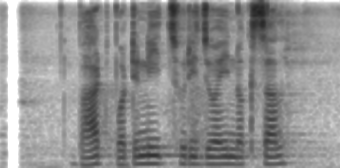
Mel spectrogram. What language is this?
Nepali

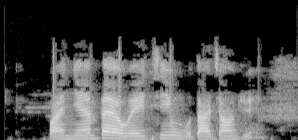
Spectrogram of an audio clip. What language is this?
Chinese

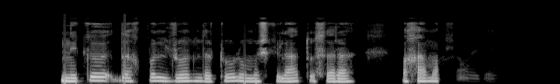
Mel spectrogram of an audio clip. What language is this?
Pashto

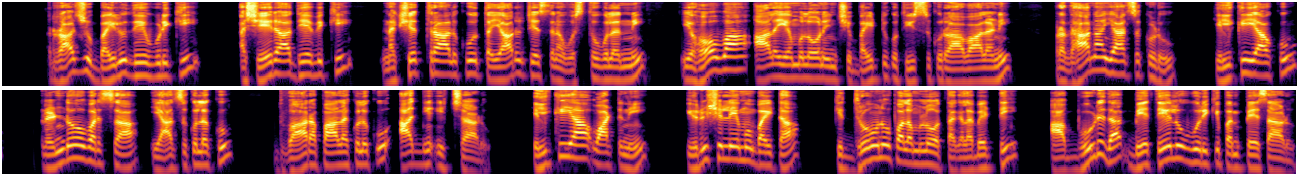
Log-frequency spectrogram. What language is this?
Telugu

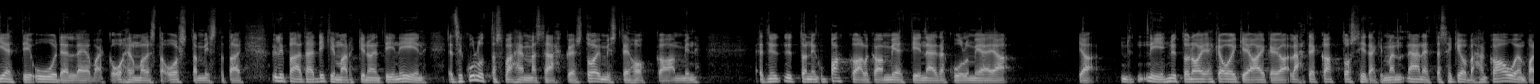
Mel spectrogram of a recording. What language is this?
Finnish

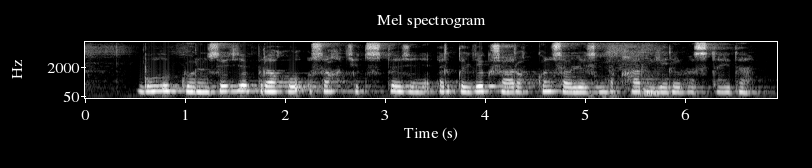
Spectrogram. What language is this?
Kazakh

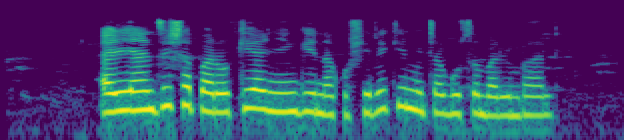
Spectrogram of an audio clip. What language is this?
Swahili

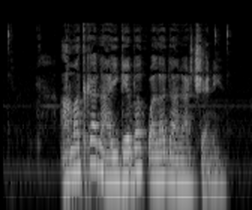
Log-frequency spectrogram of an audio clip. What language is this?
Georgian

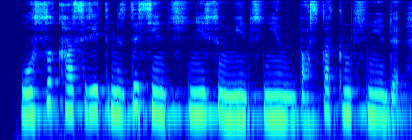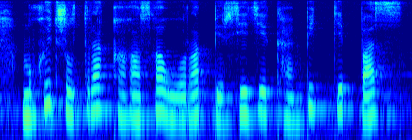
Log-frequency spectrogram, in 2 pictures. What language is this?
Kazakh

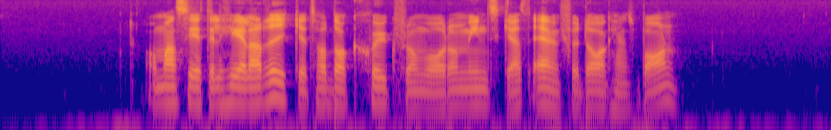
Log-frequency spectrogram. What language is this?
Swedish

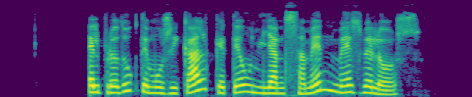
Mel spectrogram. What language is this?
Catalan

